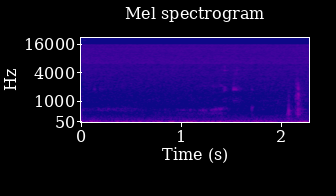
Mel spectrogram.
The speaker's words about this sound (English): Currently sipping on some coffee. I ate breakfast earlier. Excuse me while I take a sip.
